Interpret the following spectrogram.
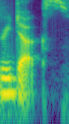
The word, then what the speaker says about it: redux: As a French person, I do pronounce the X in redux. So I was pronouncing it wrong. It is redux.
